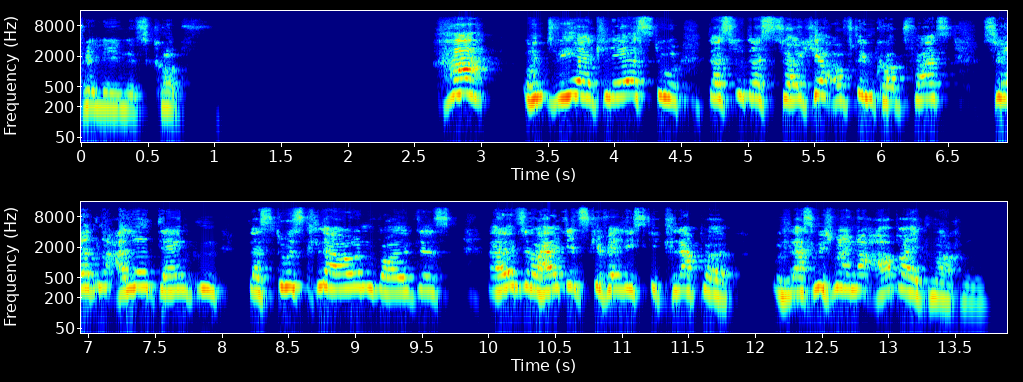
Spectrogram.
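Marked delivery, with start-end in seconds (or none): 2.6-13.8 gleeful squeak. Acted. The little creature taunts Helene in a high gleeful squeak. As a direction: pipe it out, triumphant and cheeky. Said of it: "piepste das kleine Ding".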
